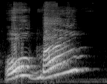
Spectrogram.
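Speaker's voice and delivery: put-on high, loud old woman calling; a lightly voiced old woman addressing her husband. Old woman calls to her husband, high and loud.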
